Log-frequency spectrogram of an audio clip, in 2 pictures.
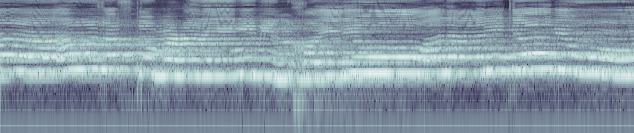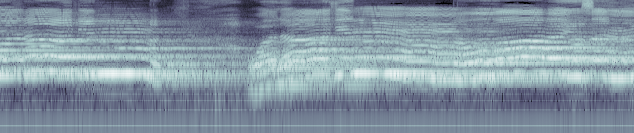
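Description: Background song: a high voice singing a melody, with the sound dipping briefly about eight and a half seconds in before the singing resumes.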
